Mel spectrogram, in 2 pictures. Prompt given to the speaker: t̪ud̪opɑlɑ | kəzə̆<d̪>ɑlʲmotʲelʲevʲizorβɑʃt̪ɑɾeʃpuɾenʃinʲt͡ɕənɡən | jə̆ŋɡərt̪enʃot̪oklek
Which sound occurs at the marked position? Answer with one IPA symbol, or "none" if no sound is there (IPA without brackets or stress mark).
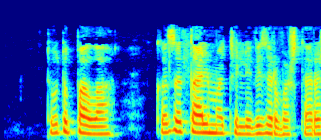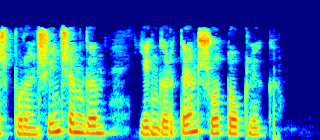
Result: t̪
